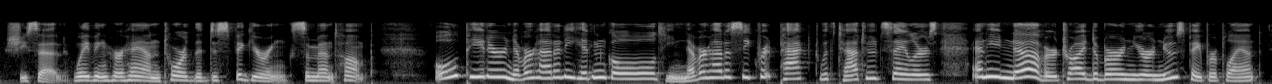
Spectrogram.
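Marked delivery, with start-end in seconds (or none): 4.3-12.6 a hint of a bright young girl, higher; light girl voice for Penny; Penny, lightly voiced. A narrator's reading. Penny telling her dad she'll drive, lightly voiced girl.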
